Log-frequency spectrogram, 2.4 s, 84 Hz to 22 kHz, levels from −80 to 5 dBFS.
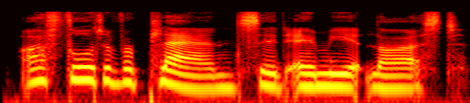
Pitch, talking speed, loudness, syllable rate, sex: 220 Hz, 230 wpm, -18 LUFS, 5.2 syllables/s, female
